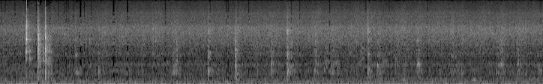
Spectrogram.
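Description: Green chilli and tomato frying in a pan, a faint steady sizzle punctuated by sharp metallic clinks and scrapes of stirring, loudest in a quick cluster at the start and then spaced out, no talking.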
